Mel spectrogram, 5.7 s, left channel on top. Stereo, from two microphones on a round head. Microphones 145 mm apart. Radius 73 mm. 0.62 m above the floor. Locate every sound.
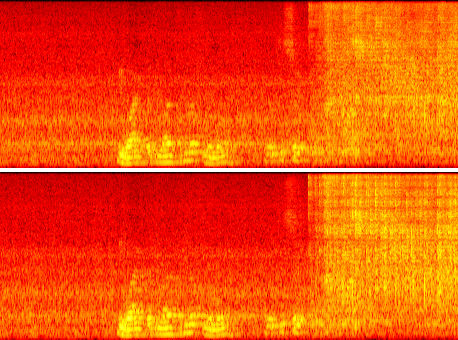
1.5 s a man speaking: 25° left (ahead or behind), 2.5 m
3.9 s crumpling: 65° right (ahead or behind), 4 m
